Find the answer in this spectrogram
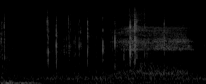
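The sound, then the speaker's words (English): Crinkling and tearing of a hockey trading card pack being opened and handled with care, a rapid run of small crackly bursts that settles into a steadier papery rustle, with no talking. “Trying to be really careful with these cards because I don't want to hurt them. Oh, that's a base pack.”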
